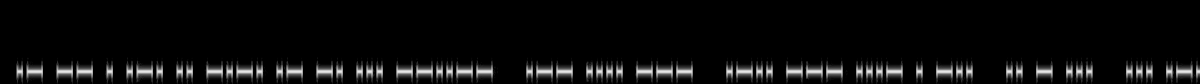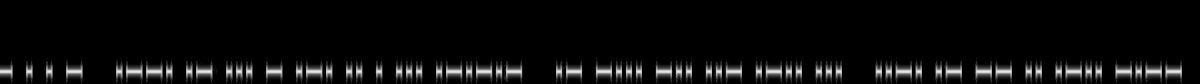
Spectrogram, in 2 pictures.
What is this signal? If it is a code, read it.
Morse code, heard as a keyed tone, about 24 wpm, 600 Hz. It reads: AMERICANS, WHO LOVED ITS SWEET PASTRIES. ABDULS FAMILY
